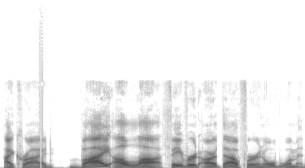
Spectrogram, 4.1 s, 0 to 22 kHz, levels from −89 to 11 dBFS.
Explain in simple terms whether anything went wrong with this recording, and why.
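At 0.53 to 0.56 s the speech stops for about 29 ms: a gap at a join of encoded pieces. Unlike a dropout, nothing is lost; it resumes exactly where it stopped.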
